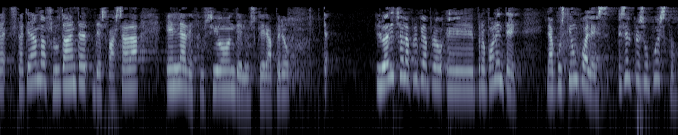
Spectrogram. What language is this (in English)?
Spanish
